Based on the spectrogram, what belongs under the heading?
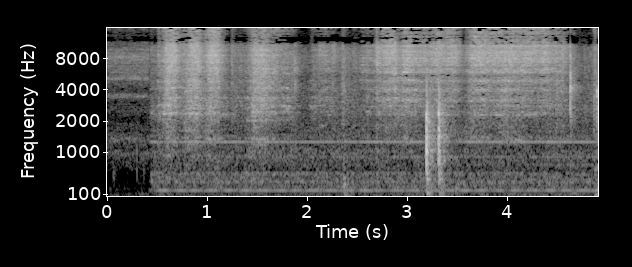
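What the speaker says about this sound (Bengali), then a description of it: "বেকিং সোডাটা দেওয়ার পর একটু নাড়াচাড়া করে নেব" Jalebi batter is stirred in a bowl after baking soda goes in, giving soft, close scraping and a couple of light clinks of a spoon against the bowl under a faint background hum.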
